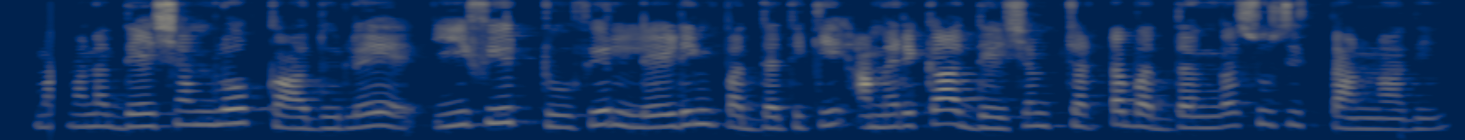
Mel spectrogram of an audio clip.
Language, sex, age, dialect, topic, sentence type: Telugu, female, 18-24, Southern, banking, statement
